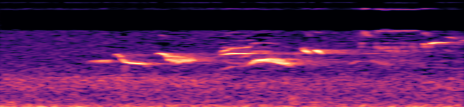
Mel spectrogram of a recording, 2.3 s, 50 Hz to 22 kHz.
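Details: Wild birds in the dawn chorus at a Carmelite monastery in Kilmacud, Dublin, on 24 April 2014: faint high chirps and short rising-falling whistles overlap in quick succession over a low steady background hum.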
